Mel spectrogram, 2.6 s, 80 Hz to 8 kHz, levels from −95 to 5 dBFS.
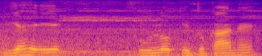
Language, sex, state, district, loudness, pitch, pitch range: Hindi, male, Bihar, Gopalganj, -20 LUFS, 130 Hz, 110-145 Hz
